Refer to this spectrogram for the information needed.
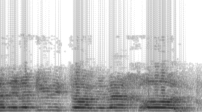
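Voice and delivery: hammed-up weeping rabbi who cannot part with his jug; crying out. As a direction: plead through mock tears. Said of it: "רק אל תבכה, רק אל תצעק".

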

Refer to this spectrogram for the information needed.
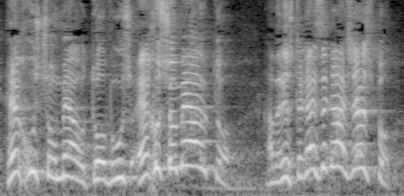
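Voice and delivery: high, acted incredulity; baffled visitor. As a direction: puzzle aloud over the din. Baffled visitor acted amid study-hall noise. (תמיהה נרגשת בקול גבוה)

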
